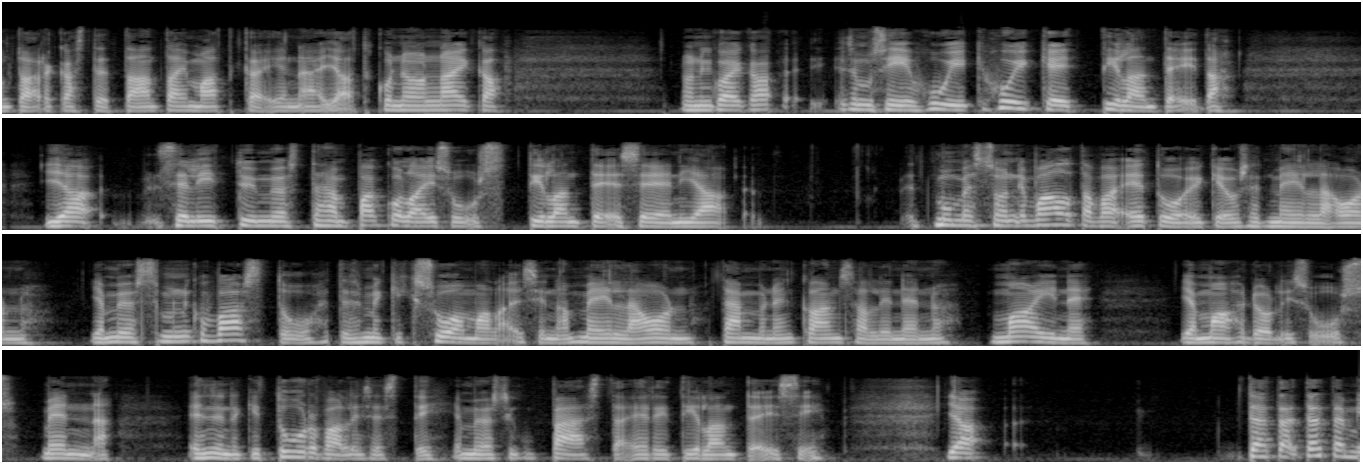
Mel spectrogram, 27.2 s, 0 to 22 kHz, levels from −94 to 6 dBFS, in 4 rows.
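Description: Packets arriving late or not at all over a call link break up this speech recording at several points, and the bandwidth topping out around 8 kHz fits an Opus codec running near 48 kbps. From 2.05 to 5.49 s there are scattered short gaps: roughly ten packets went missing, each patched by extending the preceding sound, so brief ticks and smears appear, the longest about 30 ms. At 6.81 to 6.86 s a short concealed packet loss swaps 20 ms of lost audio for 27 ms of synthesised continuation, heard as a quick smear. A jitter buffer speed-up trims pitch periods to shed accumulated delay from 8.78 to 9.60 s, running about 4% fast and removing roughly 40 ms, so the speech runs faster at unchanged pitch. A second speed-up from 20.60 to 22.23 s runs about 2% fast and removes around 50 ms. Between 14.29 and 14.39 s a loud pop occurs as two sharp clicks about 5 dB above the speech, likely from a switch, plug, static discharge or driver glitch. 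At 18.48 s a short stall from a late packet leaves the jitter buffer empty, holding the current sound for 42 ms before resuming with nothing lost.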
